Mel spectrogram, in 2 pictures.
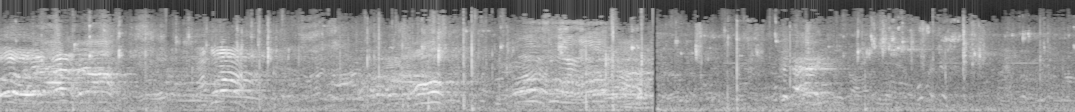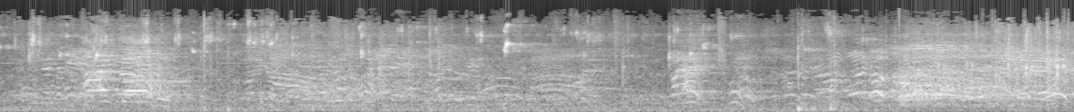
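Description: Men shout and call out across an outdoor court.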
